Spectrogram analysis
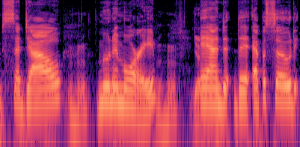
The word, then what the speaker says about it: Munemori: Now, I want you to help me pronounce this person's name, Sadao mm-hmm. Munemori.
